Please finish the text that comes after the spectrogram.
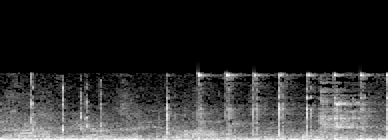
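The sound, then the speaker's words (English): A spoon stirs Alka-Seltzer into a cup of water, tapping and clinking repeatedly against the cup in an uneven rhythm, with a steady low hum and a soft fizzing hiss of bubbles beneath the sharp bright ticks. “Now I'm going to put in a spoon of Alka-Seltzer now and stir it up”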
